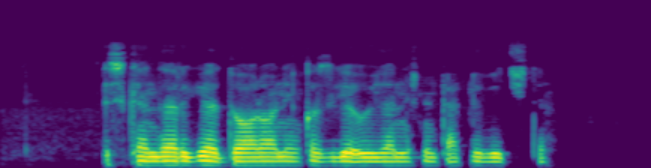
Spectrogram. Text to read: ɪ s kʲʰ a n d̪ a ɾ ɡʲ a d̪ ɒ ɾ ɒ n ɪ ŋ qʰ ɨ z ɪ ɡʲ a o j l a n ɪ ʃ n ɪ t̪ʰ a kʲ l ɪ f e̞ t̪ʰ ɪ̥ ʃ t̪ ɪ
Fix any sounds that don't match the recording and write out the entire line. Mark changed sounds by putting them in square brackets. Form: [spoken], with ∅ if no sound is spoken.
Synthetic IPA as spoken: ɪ s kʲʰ a n d̪ a ɾ ɡʲ a d̪ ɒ ɾ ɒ n ɪ ŋ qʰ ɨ z ɪ ɡʲ a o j l a n ɪ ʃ n ɪ t̪ʰ a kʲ l ɪ f e̞ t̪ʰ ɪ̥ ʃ t̪ ɪ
